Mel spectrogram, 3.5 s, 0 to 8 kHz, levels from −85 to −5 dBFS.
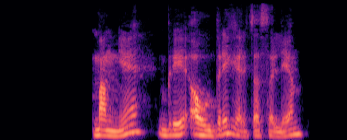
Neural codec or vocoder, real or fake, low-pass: codec, 24 kHz, 0.9 kbps, WavTokenizer, medium speech release version 2; fake; 7.2 kHz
